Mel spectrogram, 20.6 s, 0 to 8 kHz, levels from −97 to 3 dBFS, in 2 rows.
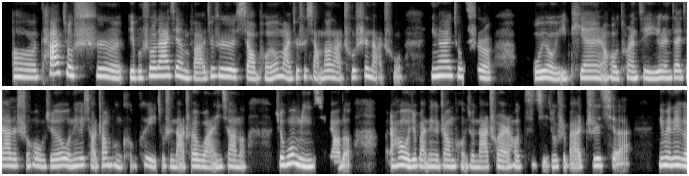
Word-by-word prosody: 哦， 225 -2 +1
它 320 - +5
就 330 -5 +1
是 245 - 0
也 205 - +3
不 200 0 -1
是 205 - -8
说 255 0 +5
搭 260 0 +6
建 260 -6 +2
吧， 180 -2 -3
就 250 +6 -2
是 240 -3 +3
小 210 -4 -1
朋 185 -1 -3
友 210 +4 +1
嘛， 230 -5 +1
就 205 +3 -4
是 220 - -6
想 205 -3 -4
到 215 +2 0
哪 190 -4 -2
出 215 +1 -4
是 250 +4 -1
哪 210 -5 -1
出。 - - -10 0.4
应 245 -1 +3
该 265 0 +5
就 255 -2 0
是， 195 -5 -2 0.6
我 190 +1 +3
有 200 -4 +3
一 180 - -1
天， 205 0 0
然 195 - -2
后 195 -3 0
突 190 +3 -5
然 200 0 +2
自 210 -1 -5
己 190 -2 +2
一 185 - +2
个 200 - +3
人 200 -1 +1
在 210 -1 +1
家 210 0 -1
的 200 -1 0
时 200 -1 -7
候， 210 0 -2
我 185 - -2
觉 190 +1 -3
得 200 +2 +2
我 210 -2 +3
那 195 +2 +2
个 215 - +1
小 220 - -5
帐 215 +3 -2
篷 215 -5 -2
可 180 - -14
不 200 - -11
可 220 +3 -6
以 190 -4 +1
就 200 - -9
是 195 -1 -4
拿 185 - -1
出 - - -7
来 195 - +3
玩 180 -2 0
一 185 - 0
下 190 0 -3
呢？ 180 +1 -2 0.4
就 230 - +2
莫 265 +4 +5
名 200 -6 +6
其 195 - -11
妙 165 0 -3
地， - - -4 0.5
然 195 - 0
后 225 +2 +3
我 205 - +6
就 195 - +3
把 195 -1 -1
那 190 - 0
个 185 - +1
帐 190 0 0
篷 190 0 -6
就 190 -2 -3
拿 170 0 -1
出 190 - -5
来， 175 - +2
然 190 - 0
后 190 -4 -1
自 195 +6 -12
己 215 - -7
就 180 - -4
是 - - -7
把 - - -4
它 - - +1
支 210 +1 +1
起 210 - -3
来。 - - -5 0.4
因 220 -1 +2
为 225 -1 +5
那 225 +1 +4
个 200 - +5
205 Hz, 305 characters per minute, -20 LUFS, 190-225 Hz, 0.6 s, 搭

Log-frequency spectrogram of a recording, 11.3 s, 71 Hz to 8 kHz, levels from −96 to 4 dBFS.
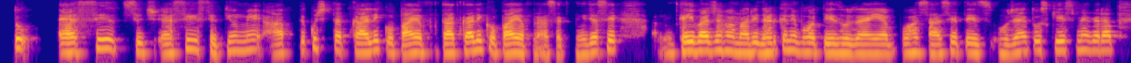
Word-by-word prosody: तो 445 0 +2 0.2
ऐसे 170 +7 +2
सिच 165 -6 -6
ऐसी 155 +7 -2
स्थितियों 170 +1 -5
में 190 +2 -5
आप 155 +2 -4
पे 175 - -6
कुछ 225 +3 -5
तात्कालिक 180 0 +2
उपाय 155 0 +4 0.2
तात्कालिक 170 +5 +4
उपाय 155 -1 +5
अपना 140 -2 -2
सकती 135 - -10
हैं। 140 - -5
जैसे 170 +3 +1 0.6
कई 175 +1 +6
बार 180 0 +8
जब 185 0 -2
हमारी 165 -1 +1
धड़कनें 180 +4 -1
बहुत 165 -1 0
तेज़ 155 -1 0
हो 155 0 0
जाएँ 150 0 +1
या 150 - +2 0.2
बहुत 160 +1 -3
साँसें 150 +3 -2
तेज़ 155 -2 -4
हो 145 - -5
जाएँ, 165 +3 0
तो 180 +1 -4
उस 185 - -7
केस 185 0 -2
में 190 - -2
अगर 185 0 +1
आप 185 0 +2
165 Hz, 200 wpm, -18 LUFS, 155-185 Hz, 0.6 s, बार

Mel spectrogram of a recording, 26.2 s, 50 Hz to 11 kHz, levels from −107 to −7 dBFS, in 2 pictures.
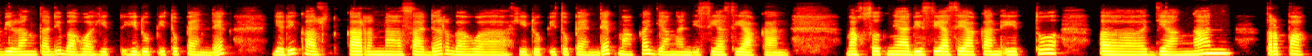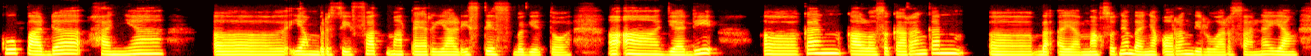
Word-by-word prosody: bilang 165 0 -1
tadi, 165 +4 -2
bahwa 160 -2 -1
hid 160 -1 -6
hidup 165 -1 -1
itu 165 +1 -3
pendek. 155 - -3 0.4
Jadi, 170 +6 +1
kar 185 -7 -1 0.2
karena 170 -1 +1
sadar 165 +3 -2
bahwa 155 -1 -2
hidup 155 -1 -5
itu 160 0 -3
pendek, 160 +7 -3
maka 160 +2 -2
jangan 155 -3 -2
disia-siakan. 145 -2 -2 0.6
Maksudnya 175 +1 +1
disia-siakan 165 0 +2
itu, 170 +8 0 0.5
eee, 165 -1 +2
jangan 170 +9 +3 0.3
terpaku 185 +4 0
pada 195 +2 +4 0.2
hanya, 200 +5 +2 0.4
eee, 170 0 +1
yang 175 -1 +1
bersifat 170 +3 -2
materialistis, 160 0 -1
begitu 150 -1 -2 0.4
heeh. 190 -1 +5 0.2
Jadi, 165 +8 +2 0.5
eee, 180 -1 +1
kan 230 +1 +6
kalau 180 -4 +2
sekarang 180 +3 0
kan, 230 0 +5 0.4
eee, 165 -1 0
ba 160 0 +1
eee, 155 -1 +2
ya - - 0
maksudnya 170 +6 +1
banyak 165 -3 +1
orang 180 +4 +1
di 165 - +1
luar 155 0 -3
sana 160 +3 -3
yang, 160 -3 +1
165 Hz, 110 wpm, -23 LUFS, 160-180 Hz, 0.6 s, kan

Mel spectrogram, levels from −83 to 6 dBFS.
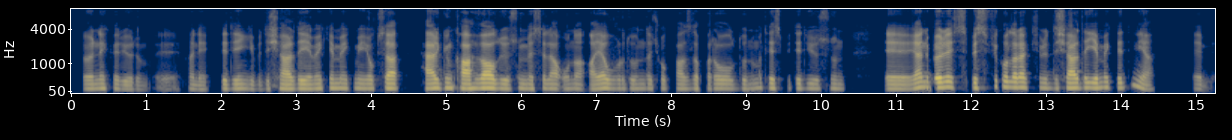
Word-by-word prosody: örnek 115 +1 -4
veriyorum. 100 -4 -9
Eee, - - -17
hani, 100 -3 -9 0.2
dediğin 115 +1 -3
gibi 105 -2 -12
dışarıda 110 +2 +1
yemek 115 +2 -1
yemek 125 0 -3
mi 120 -1 -5
yoksa 115 +1 +2 0.3
her 120 +1 +5
gün 130 +1 -1
kahve 120 0 +5
alıyorsun. 120 -2 +5
Mesela, 115 +1 -3
ona 110 +1 -7
aya 115 +3 +2
vurduğunda 115 0 -8
çok 115 0 -12
fazla 110 -1 -5
para 115 +2 -9
olduğunu 115 0 -5
mu 130 +1 -10
tespit 120 -1 -6
ediyorsun? 115 -1 -8 0.5
Eee, 110 - -1
yani, 110 +7 +2
böyle, 145 +2 +8
spesifik 135 +1 -5
olarak 145 -2 +4
şimdi 130 -3 -8
dışarıda 130 +2 +4
yemek 135 +1 0
dedin 135 +9 -5
ya, 105 -9 -3 0.5
eee, 110 -2 -10
115 Hz, 145 wpm, -23 LUFS, 110-125 Hz, 0.5 s, böyle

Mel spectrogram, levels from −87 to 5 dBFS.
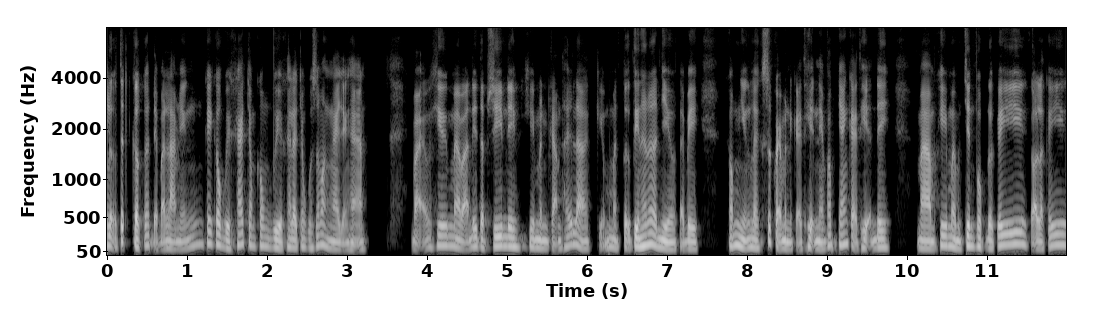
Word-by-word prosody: lượng - - +2
tích - - -1
cực - - +3
á - - 0
để - - -4
bạn - - -2
làm 90 -2 0
những 115 +11 -5
cái 155 0 0
công 140 -4 +1
việc 100 -2 0
khác 140 +2 -1
trong 135 -2 -3
công 120 -2 -3
việc 105 -4 +2
hay 115 - -1
là 100 - +3
trong 115 +2 -5
cuộc 100 - -6
sống 130 +5 -1
hàng 120 -8 -2
ngày 90 -2 +1
chẳng 85 +1 -4
hạn. 90 - -2 0.6
Bạn 110 - -3
khi 130 +4 +1
mà 125 -4 0
bạn 95 - 0
đi 120 - +1
tập - - -1
gym 125 0 +4
đi, 115 -3 +2
thì, 110 - 0
mình 100 -2 +1
cảm 95 - -4
thấy 125 +7 -3
là, 95 -10 +1
kiểu, - - -9
mà 110 -2 -2
tự - - -1
tin 120 - +6
hơn 130 - +5
rất - - +4
là 140 - +4
nhiều, 95 -6 +3
tại 85 - -4
vì 90 -1 +2 0.4
không 125 +3 +2
những 105 -1 +2
là 105 -3 +1
sức - - -2
khỏe - - +2
mình 90 -2 +1
cải - - -4
thiện - - -1
nè, 90 - +2
vóc 135 - -4
dáng 145 +2 +1
cải - - 0
thiện 105 -2 -2
đi, 110 0 +2 0.3
mà 95 -2 +3
khi 130 -1 +2
mà 120 -3 +2
mình 95 - 0
chinh 130 -2 +3
phục 120 - -1
được 100 - +1
cái, 145 +3 +3
gọi - - +2
là, 90 - +1
cái, 140 +6 0
115 Hz, 360 wpm, -22 LUFS, 95-130 Hz, 0.6 s, tin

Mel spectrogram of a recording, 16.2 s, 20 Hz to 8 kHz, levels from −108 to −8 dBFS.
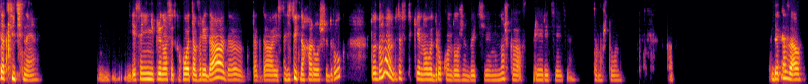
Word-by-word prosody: токсичные. 190 -6 +2 1.2
М, - - -16
м, - - -14 0.4
м, 235 - -11
если 195 +2 -1
они 205 0 +3
не 200 -1 +3
приносят 195 -2 +2
какого-то 195 -1 +4
вреда, 185 +8 +5
да, 180 -3 -5 0.2
тогда, 170 +1 -5
если 170 +3 -6
действительно 190 +1 +1
хороший 180 -2 -2
друг, 255 - -4 0.5
то 205 0 +1
думаю, 275 - +4
да, - - -11
то 230 - 0
всё-таки 215 0 -4
новый 190 -1 0
друг, 195 +3 -3
он 180 -2 -5
должен 170 0 -6
быть, 165 0 -9
э, - - -7
немножко 180 +3 -7
в - - -35
приоритете, 175 -3 -8 0.4
потому 170 -1 -13
что 165 +1 -11
он 170 +1 -14 0.9
как - - -17 1.9
Доказал. 200 -2 +4
185 Hz, 130 wpm, -24 LUFS, 175-205 Hz, 1.9 s, вреда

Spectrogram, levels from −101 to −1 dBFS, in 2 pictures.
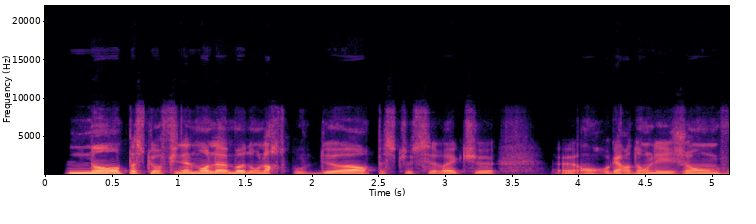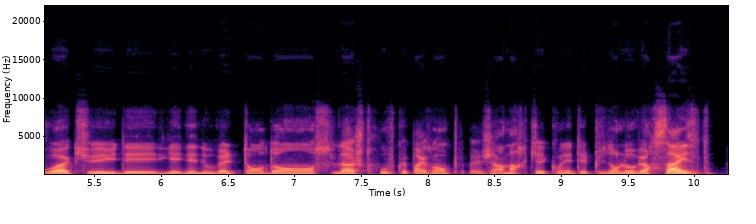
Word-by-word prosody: Non, 140 +4 +5
parce 120 -4 -2
qu'en 120 - 0
finalement 125 +3 +1
la 110 -3 +3
mode 125 0 +2
on 105 - -4
la 100 - +2
retrouve 100 -3 -13
dehors, 110 +2 +2
parce 100 - -12
que 100 - -12
c'est 95 0 -9
vrai 105 +1 -2
que, 105 -2 -7 0.5
heu - - -6
en 100 - -5
regardant 105 +2 -3
les 100 -1 -2
gens, 115 +4 -2
on 115 -3 -1
voit 110 +4 +4
qu'il 100 -3 -2
est 95 0 0
il 95 +1 -8
est 95 - -1
des 100 0 -3
nouvelles 100 -1 -2
tendances, 110 +3 -1
là 105 +1 +3
je 110 - -6
trouve 120 -2 -7
que - - -6
par 100 - -1
exemple, 110 +2 -4
j'ai 105 -2 -5
remarque 100 +5 -2
qu'on 110 - -8
était 95 -1 -4
plus 110 - -9
dans 105 -2 -1
l' 105 - -1
oversized. 105 0 +5
105 Hz, 250 wpm, -25 LUFS, 100-115 Hz, 0.5 s, Non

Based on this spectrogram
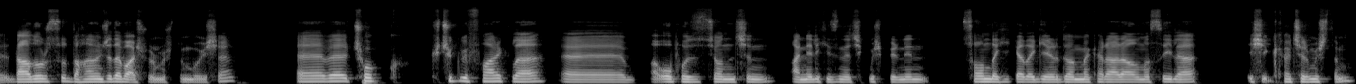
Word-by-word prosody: daha 120 +1 +6
doğrusu 135 +1 +1
daha 125 +1 +2
önce 130 +2 +2
de 130 - +5
başvurmuştum 110 -3 -1
bu - - -4
işe, 145 - -5 0.8
eee, 135 0 +2
ve 145 0 +5
çok 155 - -1 0.3
küçük 155 0 -3
bir 155 - +4
farkla, 140 -2 +1 0.2
eee, 110 -2 -1 0.3
o 125 -1 +1
pozisyon 120 -1 0
için, 120 +3 -2
annelik 115 +1 +1
iznine 115 -1 -2
çıkmış 120 +2 -8
birinin, 115 0 -1 0.3
son 130 0 +2
dakikada 120 0 +1
geri 115 -1 +1
dönme 115 -1 +3
kararı 115 -1 +2
almasıyla 115 +1 0 0.5
işi - - 0
kaçırmıştım. 125 +5 -1
120 Hz, 135 wpm, -24 LUFS, 115-130 Hz, 0.8 s, daha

